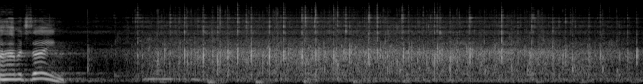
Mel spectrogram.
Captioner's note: audience applauding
